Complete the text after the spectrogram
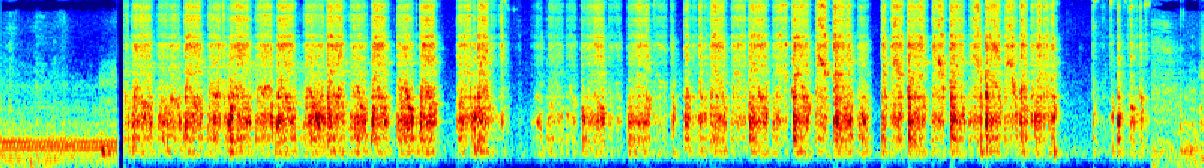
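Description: A jeweler's saw cuts through thin silver.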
